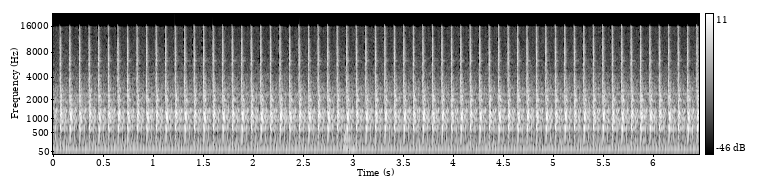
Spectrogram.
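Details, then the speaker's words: Loud, steady knock about two and a half times a second over a running petrol engine; rod knock that recently developed in a family member's car, from the crankshaft bottom end. "so basically that first noise that you're hearing is Rod Knock which is what happens when the crankshaft down"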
